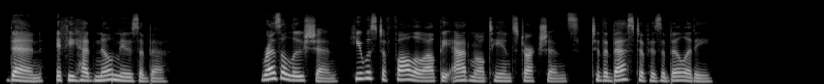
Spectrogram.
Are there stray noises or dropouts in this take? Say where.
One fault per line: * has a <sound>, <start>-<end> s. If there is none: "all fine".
all fine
